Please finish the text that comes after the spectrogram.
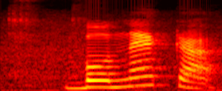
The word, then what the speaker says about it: boneca: Quando eu digo boneca, vamos gritar? Boneca. Qual é a sílaba tônica? O né.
